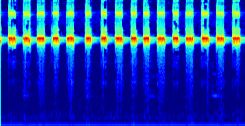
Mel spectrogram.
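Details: A male cricket calls on a summer evening, giving shrill, evenly spaced chirps about four times a second, one brief hesitation near the middle, over total quiet.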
